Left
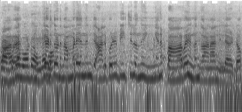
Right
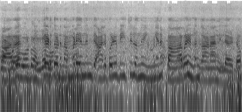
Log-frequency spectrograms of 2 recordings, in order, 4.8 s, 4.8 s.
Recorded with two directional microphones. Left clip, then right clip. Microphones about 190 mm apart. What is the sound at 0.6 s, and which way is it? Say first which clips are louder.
Speech: right 1 dB; 45° left (ahead or behind).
